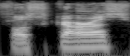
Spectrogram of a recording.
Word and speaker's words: Foskaris: Penny owns a place called, Foskaris Wellness.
